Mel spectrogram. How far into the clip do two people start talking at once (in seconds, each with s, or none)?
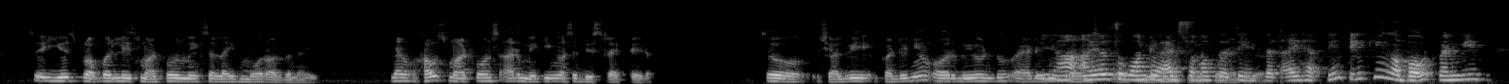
10.4 s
